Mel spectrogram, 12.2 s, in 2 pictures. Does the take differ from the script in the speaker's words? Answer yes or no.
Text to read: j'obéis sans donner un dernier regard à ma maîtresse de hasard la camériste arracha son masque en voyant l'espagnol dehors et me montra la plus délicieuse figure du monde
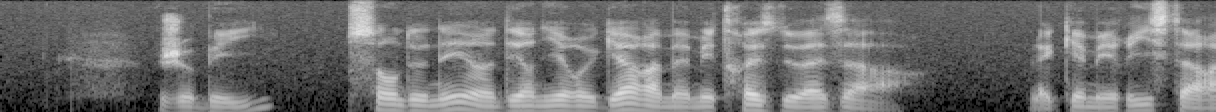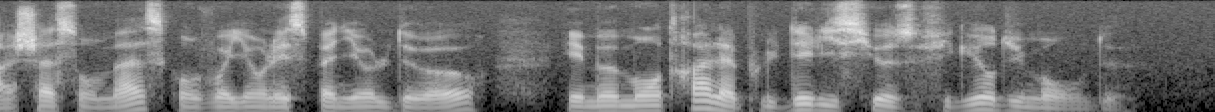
no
